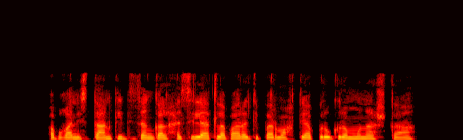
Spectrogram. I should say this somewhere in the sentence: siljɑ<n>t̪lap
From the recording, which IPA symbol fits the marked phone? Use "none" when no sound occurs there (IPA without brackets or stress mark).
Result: none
